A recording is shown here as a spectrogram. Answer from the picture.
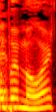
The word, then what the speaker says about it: Tobermory: I probably mispronounced it. Tobermory. Is that how you say it? – Tobermore. Tobermore is right.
